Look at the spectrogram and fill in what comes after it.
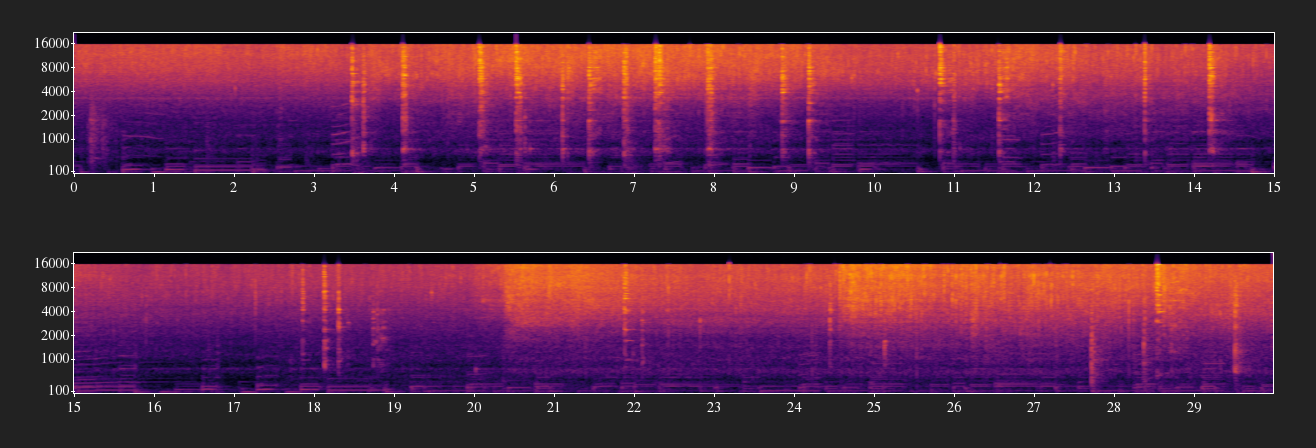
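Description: Diced carrots sizzling in hot oil in a stainless steel pan, with a metal spatula stirring and clicking sharply against the pan. The sizzle grows louder about two-thirds of the way through as raw shrimp go into the oil.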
